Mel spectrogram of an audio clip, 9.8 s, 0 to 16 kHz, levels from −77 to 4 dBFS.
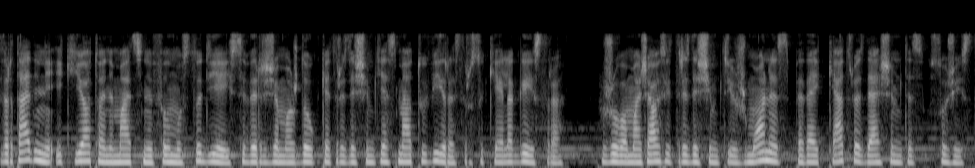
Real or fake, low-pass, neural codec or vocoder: real; 7.2 kHz; none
